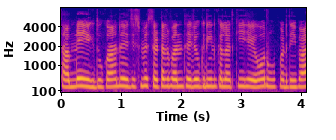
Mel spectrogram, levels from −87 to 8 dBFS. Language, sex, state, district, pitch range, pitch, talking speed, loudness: Hindi, female, Chandigarh, Chandigarh, 245-260 Hz, 255 Hz, 250 wpm, -14 LUFS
